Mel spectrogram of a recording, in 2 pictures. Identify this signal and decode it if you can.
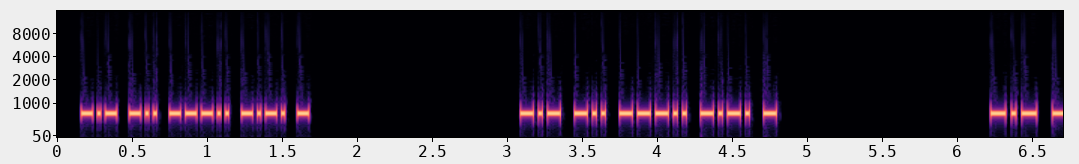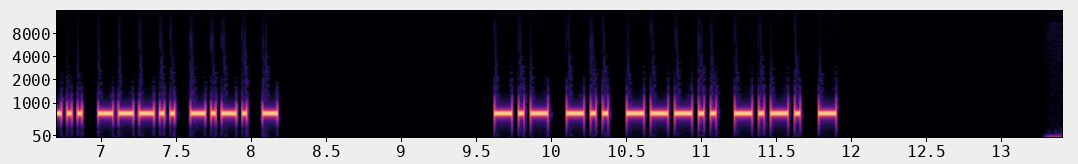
Morse code, heard as a keyed tone, about 39 wpm, 700 Hz. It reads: KD8CT KD8CT KD8CT KD8CT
